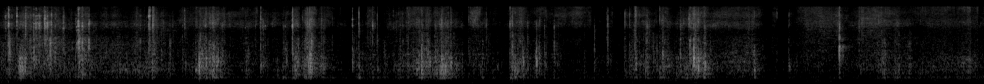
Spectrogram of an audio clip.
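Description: Fingernails and fingertips scratch and rub the pockets and zipper pulls of a turquoise leather handbag, first held up close and then lying flat. The result is a steady run of bright, dry crinkling and scratching with short, quick-fading scrapes and almost no low end.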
